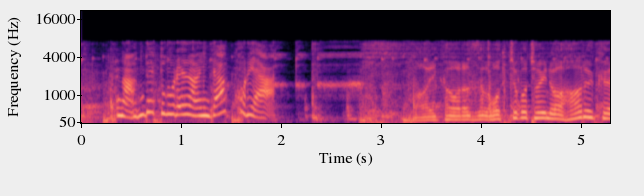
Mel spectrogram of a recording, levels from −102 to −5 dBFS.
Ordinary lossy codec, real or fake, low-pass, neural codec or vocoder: none; fake; 7.2 kHz; codec, 16 kHz, 16 kbps, FunCodec, trained on LibriTTS, 50 frames a second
